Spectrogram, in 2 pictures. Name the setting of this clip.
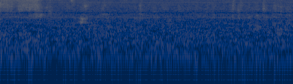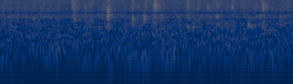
restroom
